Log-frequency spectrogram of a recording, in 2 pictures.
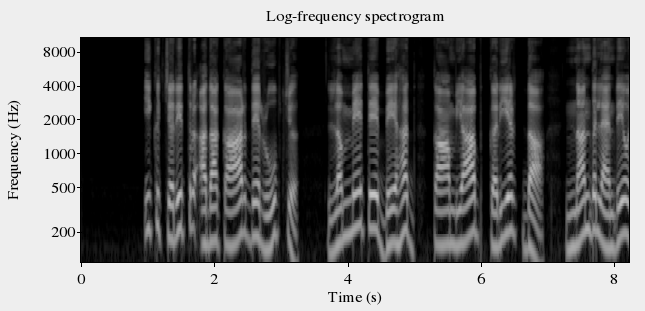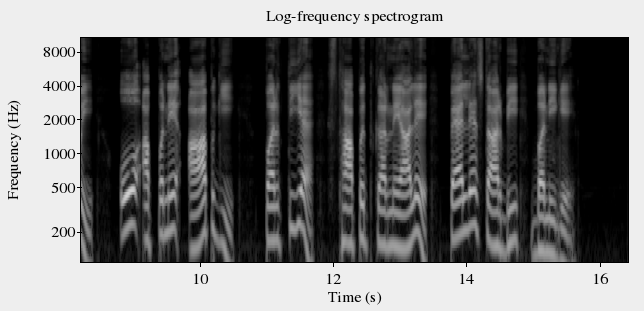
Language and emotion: Dogri, neutral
